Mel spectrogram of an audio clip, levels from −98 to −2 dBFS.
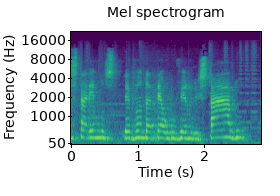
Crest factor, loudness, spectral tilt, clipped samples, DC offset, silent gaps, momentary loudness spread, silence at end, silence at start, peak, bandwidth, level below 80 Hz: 16 dB; -23 LUFS; -3.5 dB/octave; under 0.1%; under 0.1%; none; 4 LU; 0 s; 0 s; -6 dBFS; 13.5 kHz; -52 dBFS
